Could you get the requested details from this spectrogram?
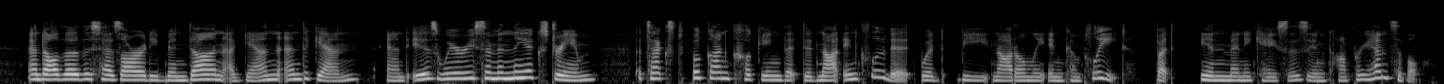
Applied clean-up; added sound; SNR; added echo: none; none; none; none.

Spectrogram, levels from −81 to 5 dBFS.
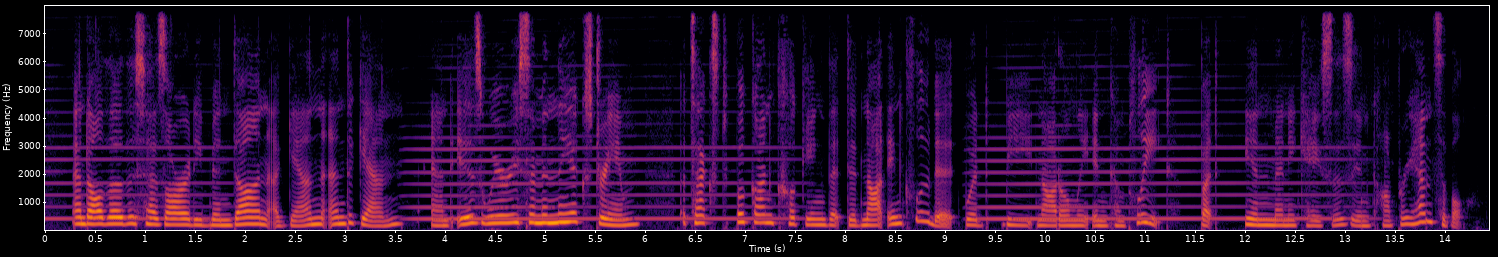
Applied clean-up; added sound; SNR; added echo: none; Bowed string instrument; 16 dB; none.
